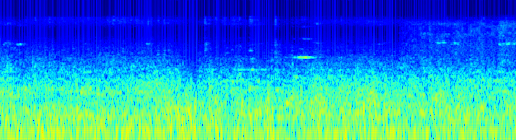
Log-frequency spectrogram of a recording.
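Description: Steady low rumble of a small steam-hauled train's open passenger carriages running along the track, heard from on board.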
